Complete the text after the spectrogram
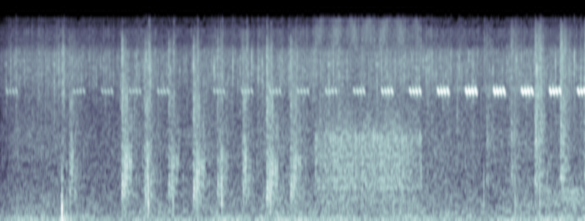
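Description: Quick footsteps patter over the ground.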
